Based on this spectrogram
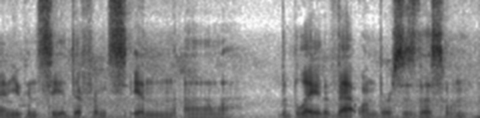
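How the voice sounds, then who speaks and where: The voice is quiet, with an American accent. The pace is fairly slow. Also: man. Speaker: YouTuber reviewing knives. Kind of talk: casual product review vlog. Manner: quiet, kept low.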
